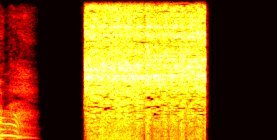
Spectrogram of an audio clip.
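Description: A loud burst of TV-style static hiss, about a second long, starting and stopping abruptly: a glitch transition sound effect.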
